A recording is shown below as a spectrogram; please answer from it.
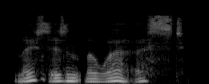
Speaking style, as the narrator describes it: he said quietly

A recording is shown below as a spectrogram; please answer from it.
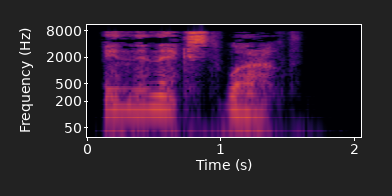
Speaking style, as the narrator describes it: he croaked

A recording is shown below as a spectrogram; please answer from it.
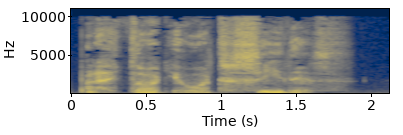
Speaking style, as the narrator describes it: she huskily whispered

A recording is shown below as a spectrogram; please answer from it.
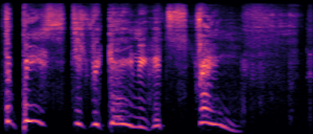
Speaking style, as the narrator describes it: Dalgar screamed

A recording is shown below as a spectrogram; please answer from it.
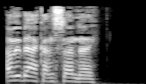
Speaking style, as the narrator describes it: she hollered over her shoulder

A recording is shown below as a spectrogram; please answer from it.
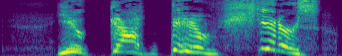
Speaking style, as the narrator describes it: Arnie screamed

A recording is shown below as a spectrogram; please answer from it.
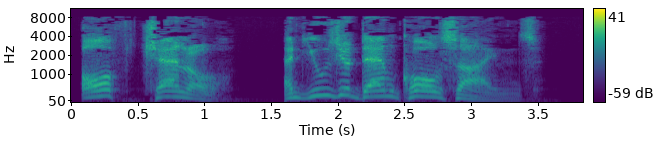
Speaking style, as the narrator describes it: Stroud barked

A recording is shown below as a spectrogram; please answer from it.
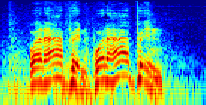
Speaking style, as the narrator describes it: yelled Greg in my ear

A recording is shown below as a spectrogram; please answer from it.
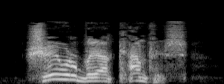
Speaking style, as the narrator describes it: Davenport boomed

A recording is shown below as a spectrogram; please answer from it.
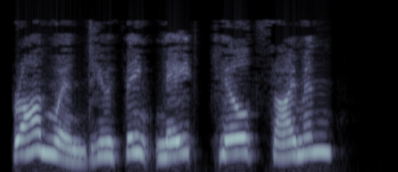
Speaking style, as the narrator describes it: Most of the reporters shout

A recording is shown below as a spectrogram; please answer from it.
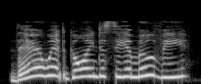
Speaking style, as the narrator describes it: she cried

